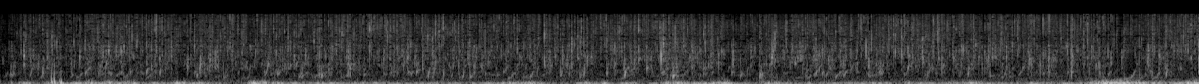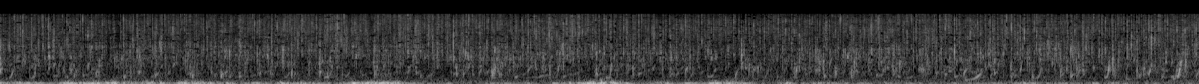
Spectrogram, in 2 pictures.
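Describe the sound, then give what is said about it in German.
Water gushes from a burst water pipe in winter as a continuous, dense, hissing rush. The flow holds steady for a long stretch, with a few brief surges in strength and no voices. “Es ist ein Wasserrohrbruch und hier eine Aufnahme davon.”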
